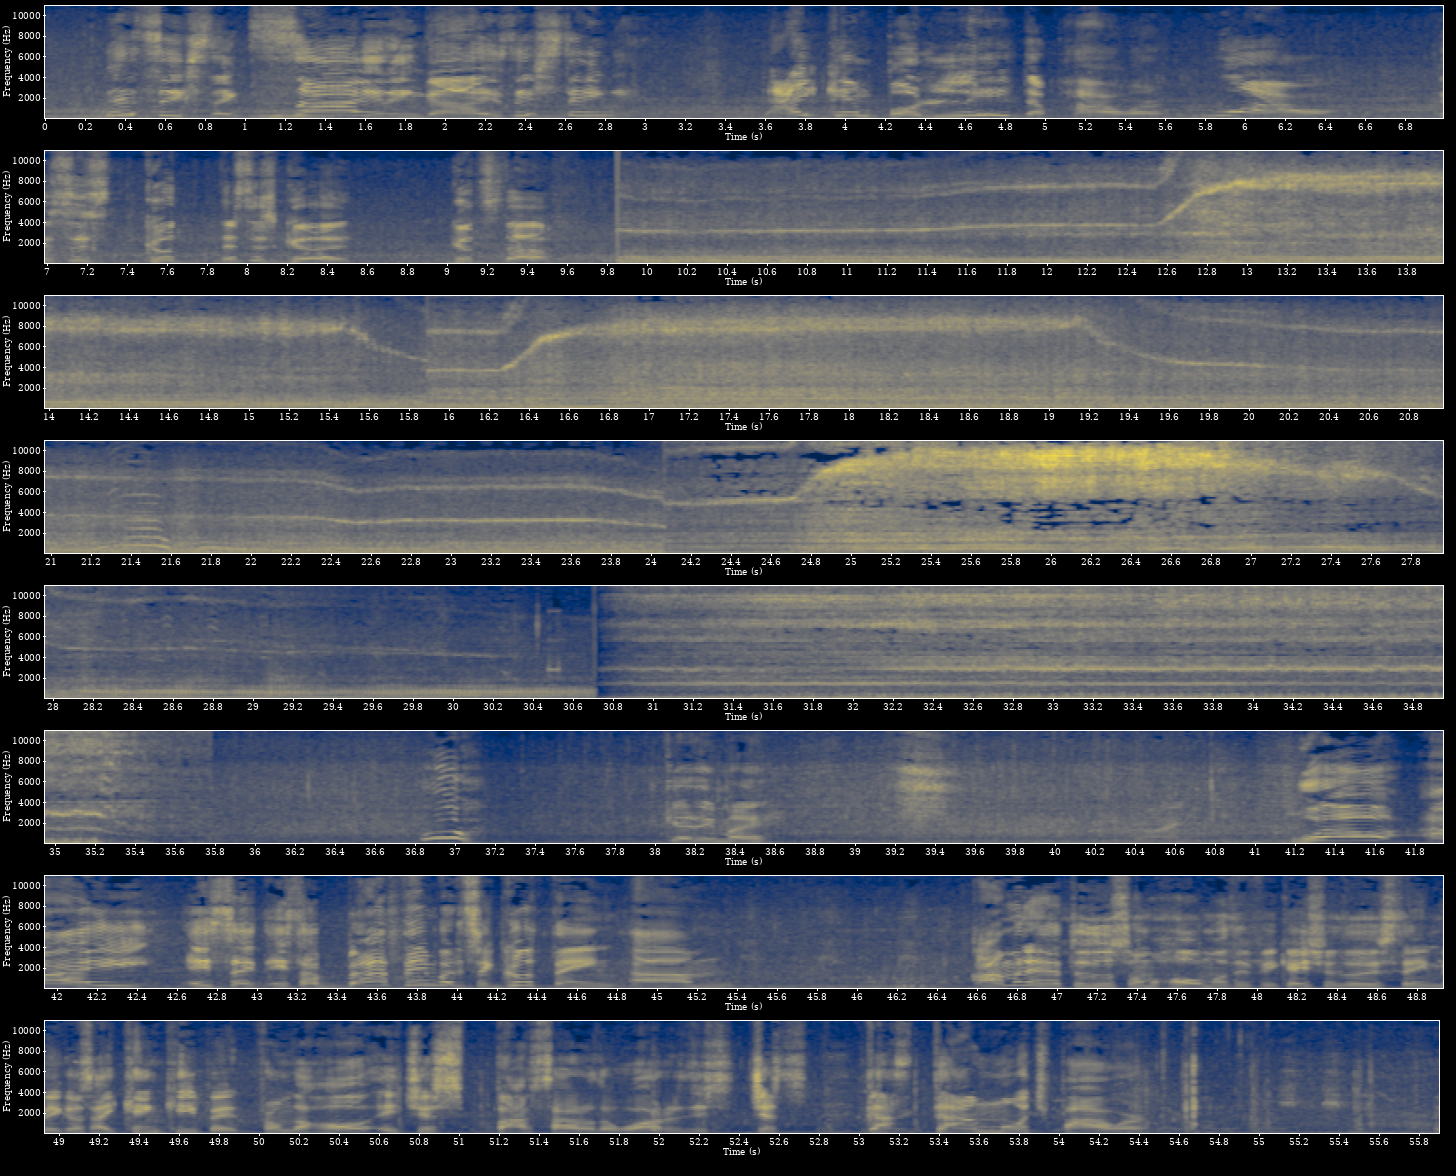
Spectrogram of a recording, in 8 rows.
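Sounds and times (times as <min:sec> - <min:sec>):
jet ski engine revving: 0:00.2 - 0:01.8, 0:09.8 - 0:35.8
high whine: 0:09.8 - 0:35.8.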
